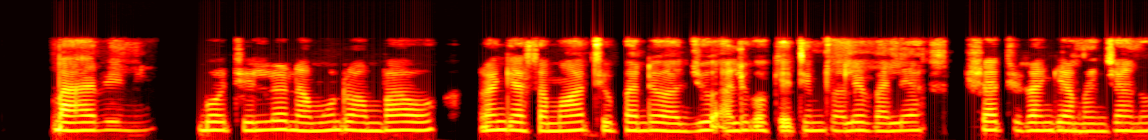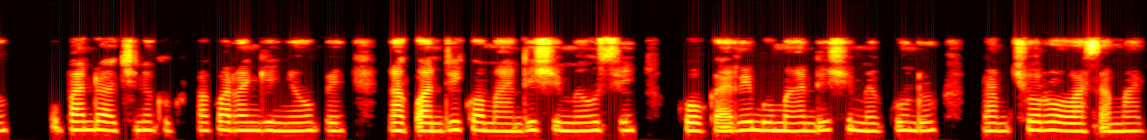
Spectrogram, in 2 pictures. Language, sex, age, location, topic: Swahili, female, 18-24, Mombasa, government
